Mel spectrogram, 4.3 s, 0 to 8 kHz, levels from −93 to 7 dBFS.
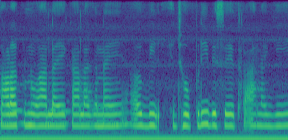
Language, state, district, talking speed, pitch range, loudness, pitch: Kurukh, Chhattisgarh, Jashpur, 140 wpm, 205-215 Hz, -21 LUFS, 210 Hz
